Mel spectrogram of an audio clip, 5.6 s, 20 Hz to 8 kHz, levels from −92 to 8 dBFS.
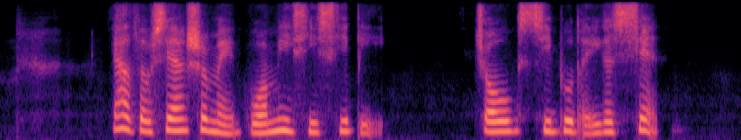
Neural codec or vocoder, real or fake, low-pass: codec, 16 kHz in and 24 kHz out, 0.6 kbps, FocalCodec, streaming, 2048 codes; fake; 7.2 kHz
